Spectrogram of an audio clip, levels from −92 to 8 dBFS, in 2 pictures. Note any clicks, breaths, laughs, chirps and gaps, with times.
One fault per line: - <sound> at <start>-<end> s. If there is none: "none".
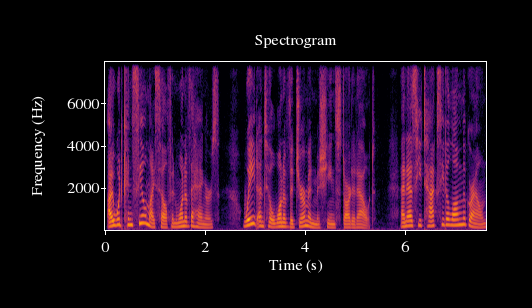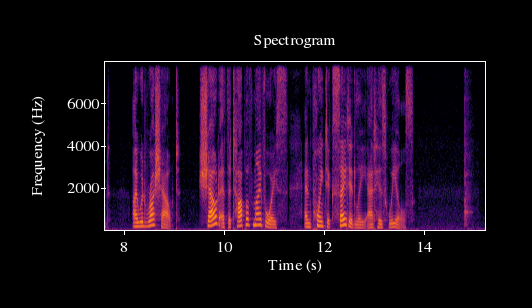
- tap at 14.8-15.0 s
